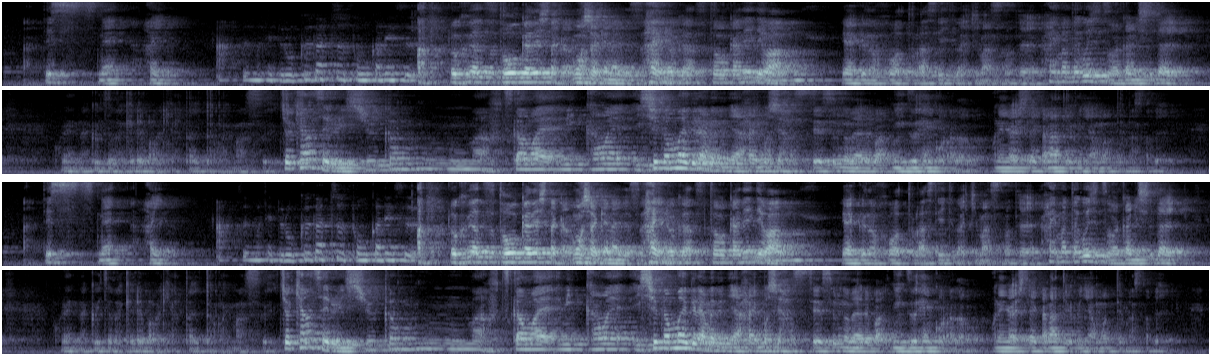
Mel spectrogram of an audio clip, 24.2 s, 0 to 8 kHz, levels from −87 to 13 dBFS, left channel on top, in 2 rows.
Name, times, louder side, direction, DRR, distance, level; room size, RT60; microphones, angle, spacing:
voice 1, 0.4-1.7 4.1-7.8 8.4-11.8 12.7-23.7, right 1 dB, 50° right, 5 dB, 3.2 m, -24 dB
voice 2, 2.1-4.2 7.5-8.0, equal, 75° right, 4 dB, 2.0 m, -30 dB
22.0 x 14.0 x 8.8 m, 1.0 s
head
